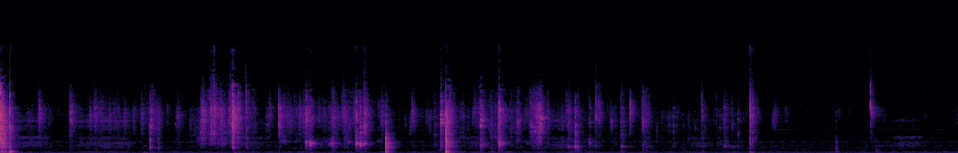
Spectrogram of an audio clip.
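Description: Makeup items and their cases being handled on a table: irregular light clicks, taps and rustling, with a few sharper knocks, the loudest about seven seconds in.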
